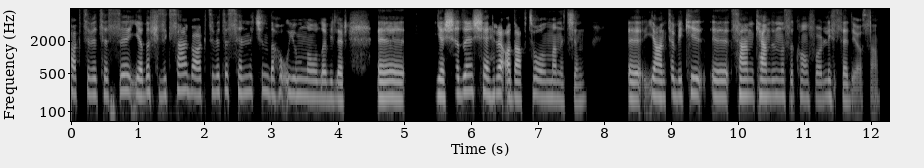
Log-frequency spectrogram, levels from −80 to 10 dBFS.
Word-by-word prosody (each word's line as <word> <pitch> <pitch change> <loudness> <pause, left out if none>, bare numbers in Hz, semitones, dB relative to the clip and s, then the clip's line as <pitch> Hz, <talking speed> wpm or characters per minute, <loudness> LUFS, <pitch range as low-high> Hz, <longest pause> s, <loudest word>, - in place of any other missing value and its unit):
aktivitesi 215 +2 -5
ya 200 0 -1
da 230 - -1
fiziksel 235 +4 -3
bir - - -3
aktivite 230 +3 -6
senin 225 0 -6
için 230 0 -1
daha 210 +2 -7
uyumlu 205 -2 -9
olabilir. 180 -2 -3 0.5
Eee, 180 -1 +2 0.5
yaşadığın 215 +4 +8
şehre 215 -2 +6
adapte 185 +1 0
olman 180 -2 -6
için, 160 0 -4 0.6
eee, 170 -2 +2
yani, 190 -3 0
tabii 195 -2 -2
ki, 210 +1 +2
eee, 185 -1 -1
sen 195 -1 0
kendini 195 0 +1
nasıl 185 -1 -8
konforlu 175 -2 -9
hissediyorsan. 160 - -6
195 Hz, 130 wpm, -24 LUFS, 180-215 Hz, 0.6 s, yaşadığın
